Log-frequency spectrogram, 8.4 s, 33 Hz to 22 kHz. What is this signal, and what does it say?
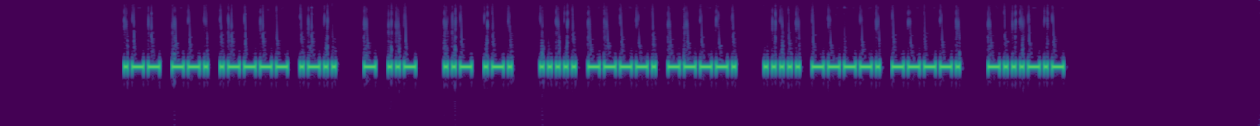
Morse code, heard as a keyed tone, about 42 wpm, 690 Hz. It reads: WG1L TU UR 599 599 <BK>
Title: SOTA QSO Practice 45wpm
